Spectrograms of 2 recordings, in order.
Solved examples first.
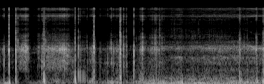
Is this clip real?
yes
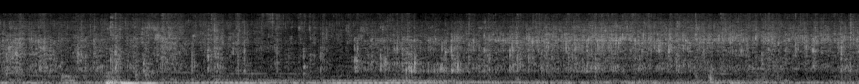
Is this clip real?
yes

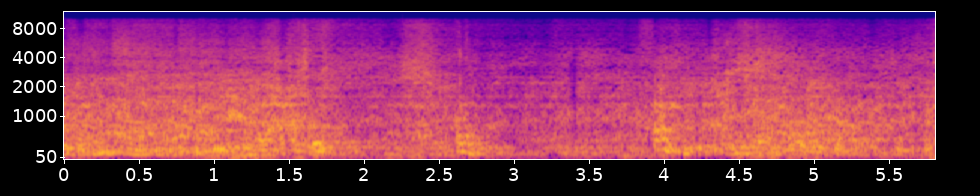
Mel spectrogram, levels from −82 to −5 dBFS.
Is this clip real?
no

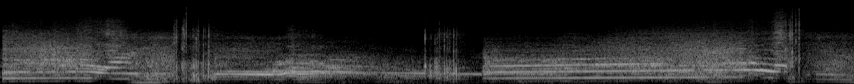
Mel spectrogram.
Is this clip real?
no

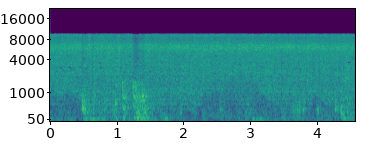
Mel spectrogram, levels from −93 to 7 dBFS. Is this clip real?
yes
